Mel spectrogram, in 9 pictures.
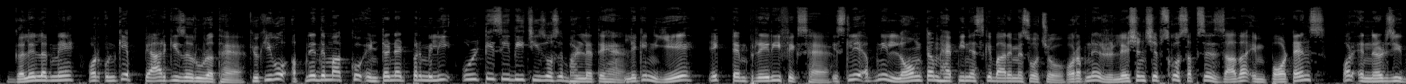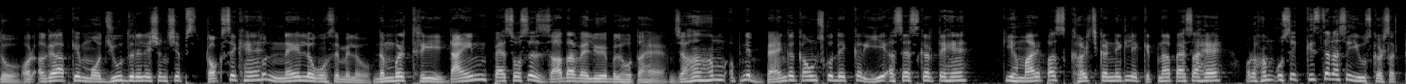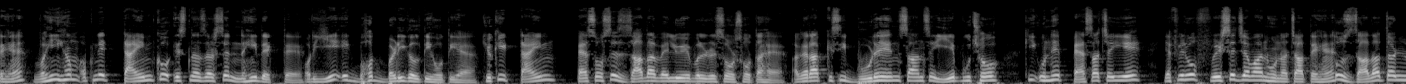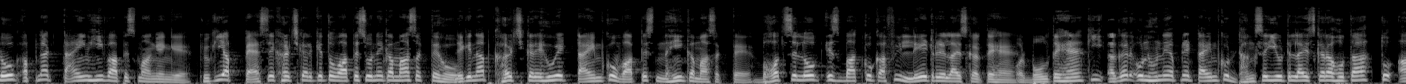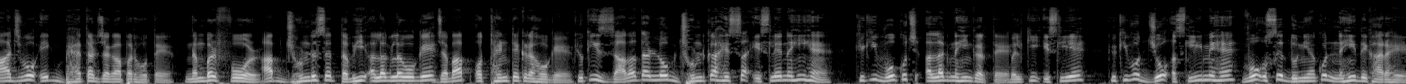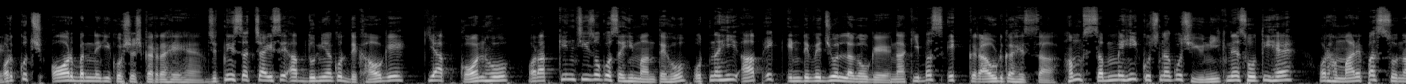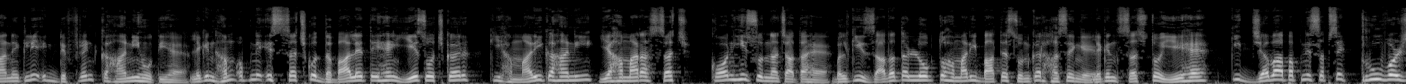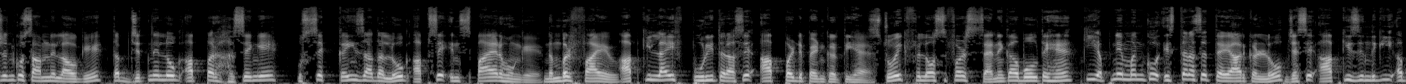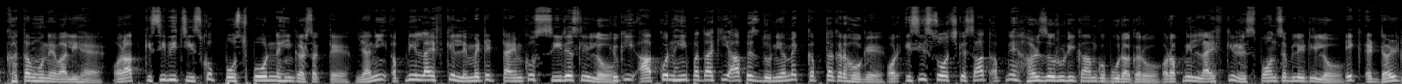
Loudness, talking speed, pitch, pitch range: -21 LUFS, 220 wpm, 175 Hz, 140-195 Hz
